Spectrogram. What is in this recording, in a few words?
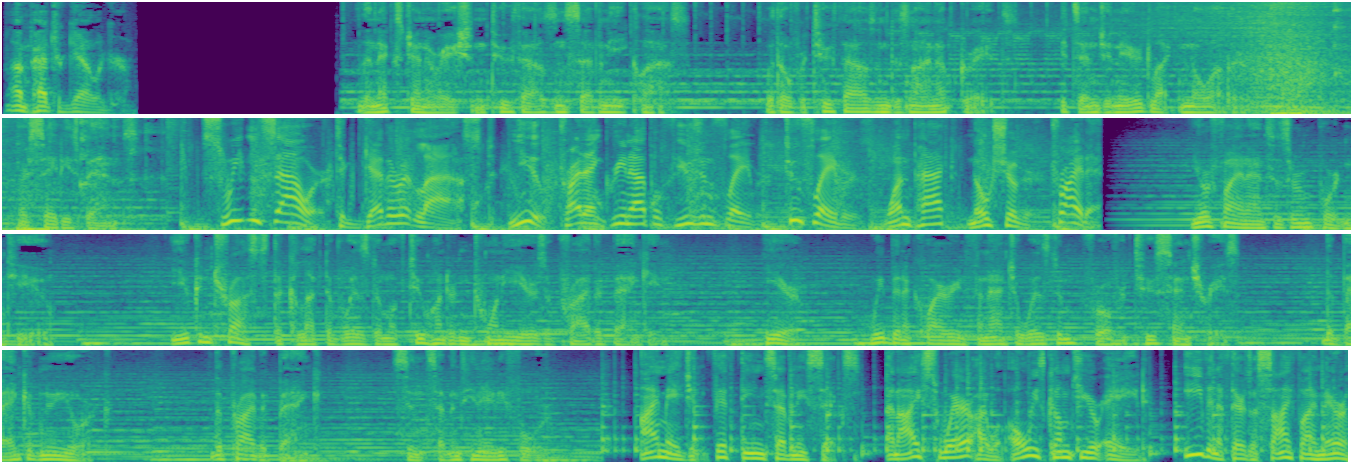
commercial; Innovative LA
